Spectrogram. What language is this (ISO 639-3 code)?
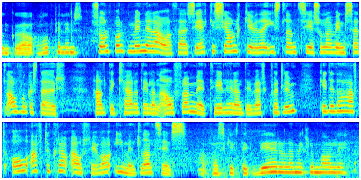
isl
